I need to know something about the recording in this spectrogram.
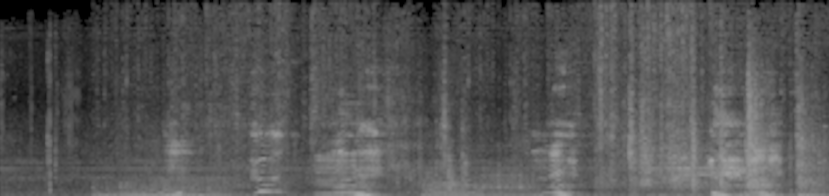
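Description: A heavy metal cabinet creaks and scrapes as it is pushed upright.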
